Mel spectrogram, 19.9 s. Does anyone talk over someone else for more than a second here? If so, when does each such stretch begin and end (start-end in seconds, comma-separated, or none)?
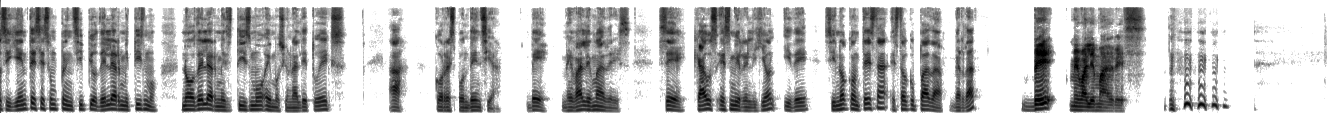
none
